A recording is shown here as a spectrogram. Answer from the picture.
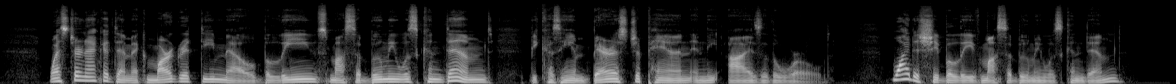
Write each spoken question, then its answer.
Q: Why does she believe Masabumi was condemned?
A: She believes Masabumi was condemned because he embarrassed Japan in the eyes of the world.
